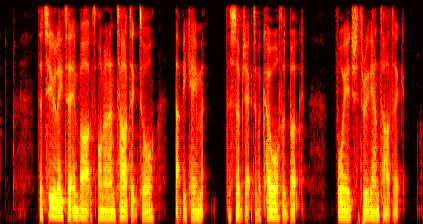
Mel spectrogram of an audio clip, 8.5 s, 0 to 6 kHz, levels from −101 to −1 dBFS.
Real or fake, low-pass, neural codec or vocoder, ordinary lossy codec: real; 5.4 kHz; none; none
